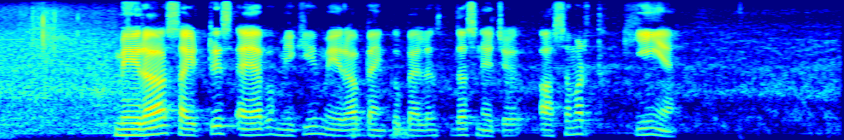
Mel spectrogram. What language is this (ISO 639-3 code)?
doi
